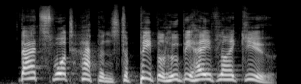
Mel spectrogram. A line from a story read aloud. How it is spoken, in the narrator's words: shouted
